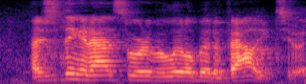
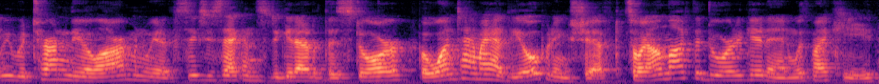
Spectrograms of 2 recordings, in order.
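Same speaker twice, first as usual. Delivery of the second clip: ordinary talk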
